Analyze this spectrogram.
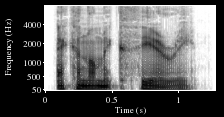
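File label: "economic theory", British English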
